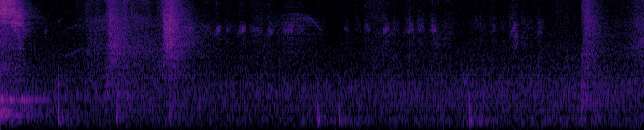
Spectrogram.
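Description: Pen or chalk writing out a definition during a ninth-class chemistry lecture on metallic bonds, faint scratchy strokes with occasional light taps, close and quiet with no talking.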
